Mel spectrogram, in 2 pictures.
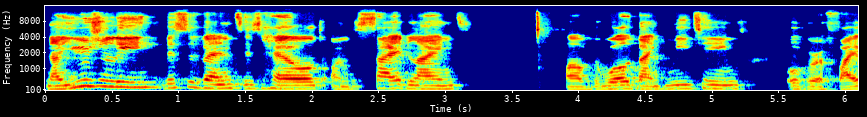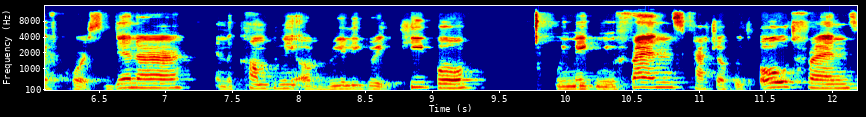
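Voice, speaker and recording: Fairly low in pitch, a woman speaks at a moderate pace. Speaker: event host. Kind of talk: formal welcome address. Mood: warm, welcoming. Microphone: video call.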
